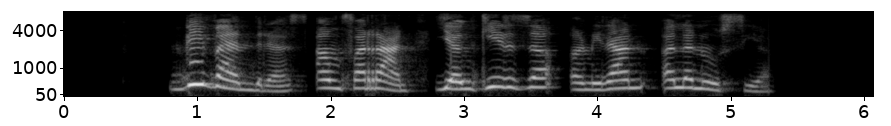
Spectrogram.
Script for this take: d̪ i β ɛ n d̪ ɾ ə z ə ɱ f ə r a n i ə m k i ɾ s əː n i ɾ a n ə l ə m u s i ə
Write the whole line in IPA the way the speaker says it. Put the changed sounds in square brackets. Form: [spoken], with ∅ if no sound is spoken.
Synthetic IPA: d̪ i β ɛ n d̪ ɾ ə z ə ɱ f ə r a n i ə [ŋ] k i ɾ [z] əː n i ɾ a n ə l ə [n] u s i ə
